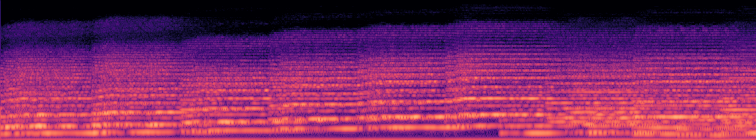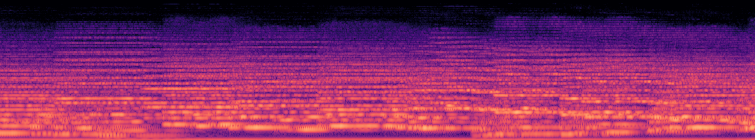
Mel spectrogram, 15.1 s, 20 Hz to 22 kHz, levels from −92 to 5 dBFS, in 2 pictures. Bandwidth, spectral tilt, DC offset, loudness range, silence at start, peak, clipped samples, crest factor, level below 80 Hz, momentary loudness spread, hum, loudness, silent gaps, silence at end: 13.5 kHz; -5.5 dB/octave; 2%; 2 LU; 0 s; -4 dBFS; under 0.1%; 14 dB; -62 dBFS; 4 LU; none; -18 LUFS; none; 0 s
